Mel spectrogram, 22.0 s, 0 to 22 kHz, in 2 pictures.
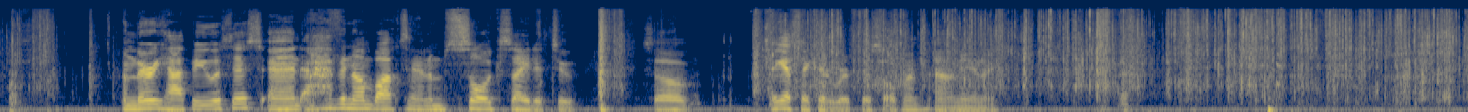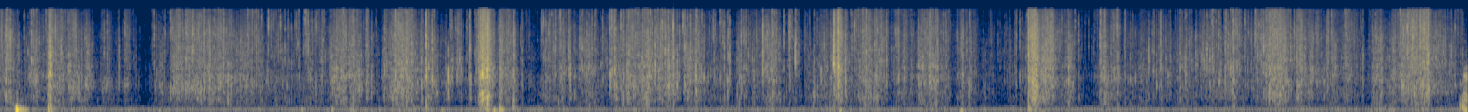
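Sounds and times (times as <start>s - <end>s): packaging crinkling: 0.0s - 0.9s, 5.7s - 22.0s
packaging ripping snaps: 5.7s - 22.0s.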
